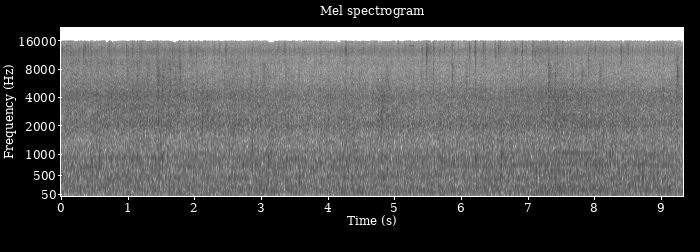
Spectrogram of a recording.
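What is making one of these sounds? A vehicle engine rumbles steadily as it drives over rough ground.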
